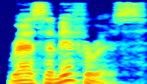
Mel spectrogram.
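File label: "racemiferous", English, uk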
